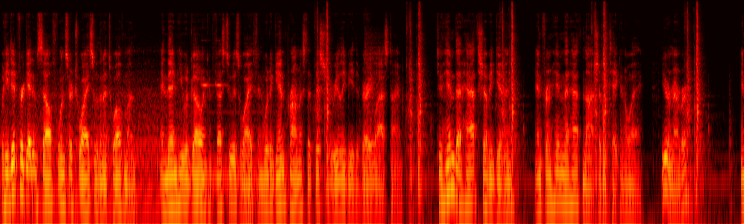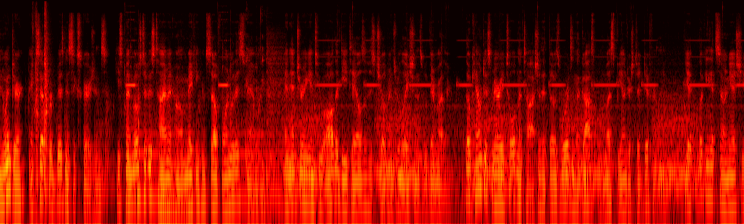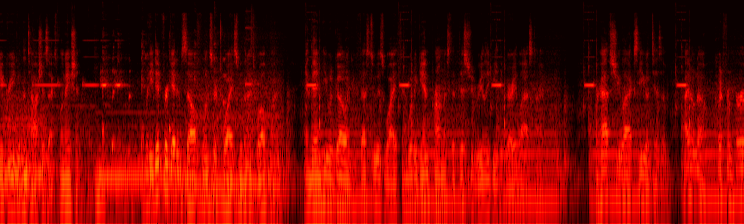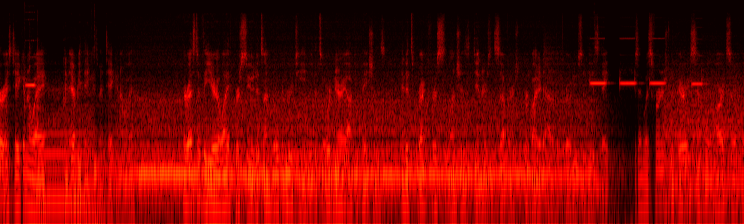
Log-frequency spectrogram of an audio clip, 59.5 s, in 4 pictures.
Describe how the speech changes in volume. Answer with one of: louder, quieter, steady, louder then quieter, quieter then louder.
quieter.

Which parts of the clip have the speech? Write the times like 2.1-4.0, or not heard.
0.0-8.1, 8.8-13.8, 14.8-31.4, 32.6-40.7, 41.6-47.4, 48.3-59.4.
